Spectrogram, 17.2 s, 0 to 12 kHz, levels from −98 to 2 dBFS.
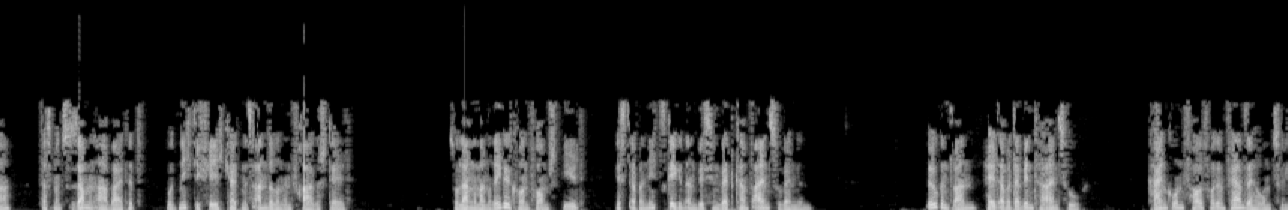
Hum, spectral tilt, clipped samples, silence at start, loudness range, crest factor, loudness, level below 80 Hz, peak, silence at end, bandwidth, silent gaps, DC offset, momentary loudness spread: none; -5.5 dB/octave; under 0.1%; 0 s; 2 LU; 22 dB; -20 LUFS; -50 dBFS; 0 dBFS; 0 s; 6.6 kHz; 4.93-5.29 s, 5.38-5.56 s, 5.64-5.79 s, 10.99-11.24 s, 11.49-11.84 s, 14.85-15.03 s, 15.12-15.22 s; under 0.1%; 10 LU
